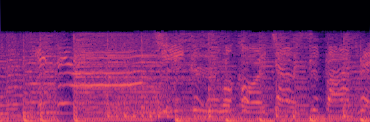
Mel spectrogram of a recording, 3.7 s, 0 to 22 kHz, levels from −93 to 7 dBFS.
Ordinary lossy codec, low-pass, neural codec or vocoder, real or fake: Opus, 24 kbps; 7.2 kHz; none; real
